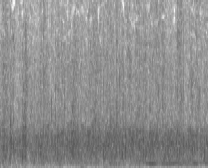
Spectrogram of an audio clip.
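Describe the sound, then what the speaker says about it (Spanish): A crowd breaks into loud, dense applause, a continuous wash of many hands clapping close by for a few seconds. "Pido un aplauso para ellos."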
